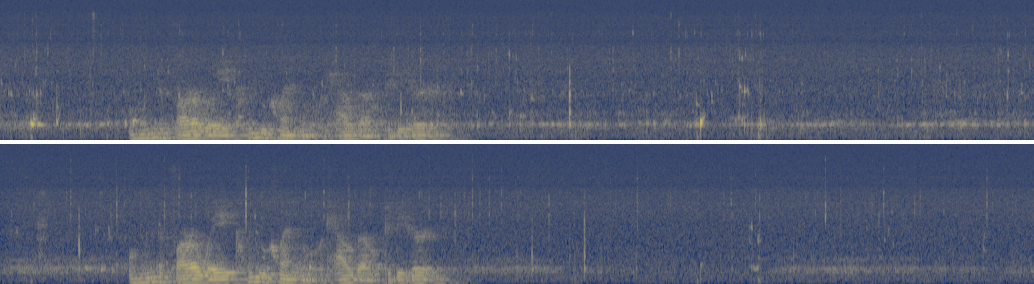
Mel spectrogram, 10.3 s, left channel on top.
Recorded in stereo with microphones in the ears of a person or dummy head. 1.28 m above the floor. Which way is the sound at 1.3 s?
55° right (ahead or behind).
